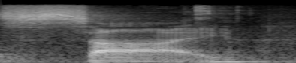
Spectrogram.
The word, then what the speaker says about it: psi: variable, okay, it's a Greek letter, it's called psi. Actually looks like a psi, like a weapon, and it's pronounced the same way.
